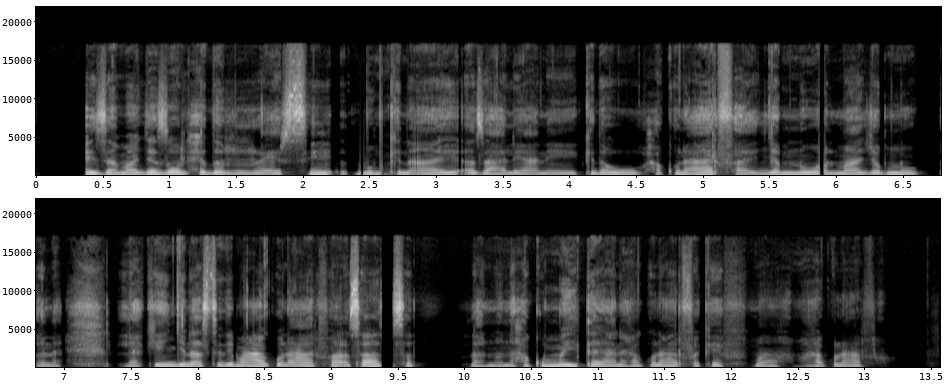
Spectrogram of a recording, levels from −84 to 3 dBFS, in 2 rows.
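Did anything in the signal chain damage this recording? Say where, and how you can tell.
Yes. Speech drops to silence three times: 2.44 to 2.47 s, 5.88 to 5.93 s, and 9.38 to 9.48 s, lasting 28, 43 and 94 ms. Each gap is clean. The likely cause is a Bluetooth stall in wireless playback. Delayed packets emptied the headphone buffer until retransmissions arrived.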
